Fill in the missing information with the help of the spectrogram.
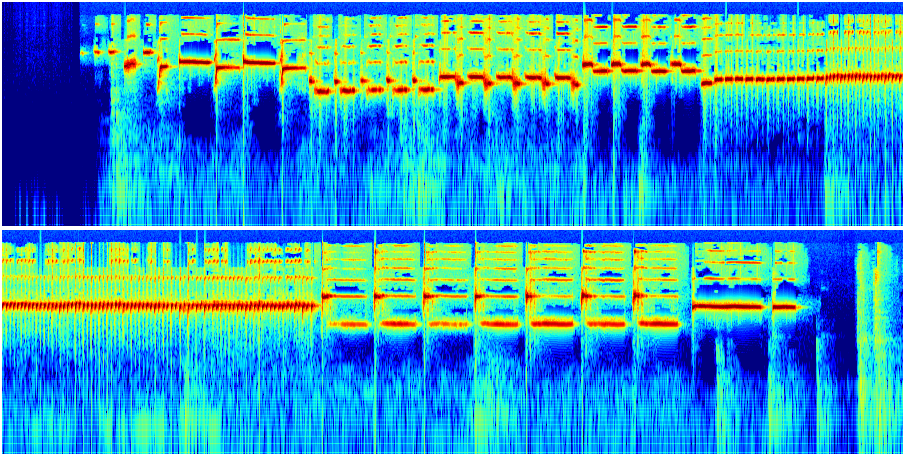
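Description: Domestic canary singing: runs of rapid repeated notes that jump from pitch to pitch, then one long steady whistled note held for about five seconds, then quick notes alternating between two pitches, ending with a short held note.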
